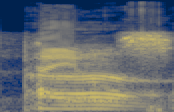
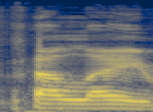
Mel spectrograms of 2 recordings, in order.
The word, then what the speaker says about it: Palais: As Pales. Okay. Oh. I've Yes, the relationship with Palais. It's Palais, rhymes with ballet.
